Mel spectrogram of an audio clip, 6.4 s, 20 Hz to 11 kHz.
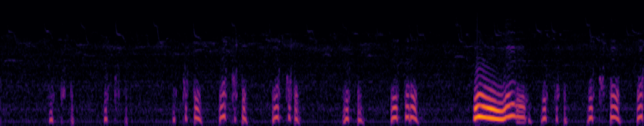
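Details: Male Eurasian eagle-owl courting in the breeding niche of a webcam-monitored nest in northern Rhineland-Palatinate, Germany, on 4 May 2013: low, short staccato pulses in irregular clusters, then one loud, drawn-out, wavering call near the end, followed by more pulses.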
